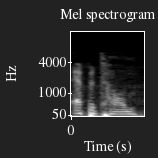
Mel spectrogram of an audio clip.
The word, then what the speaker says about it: epitome: You said epitome. You can't get past that. Well, look how it's spelt. It's spelt epitome.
